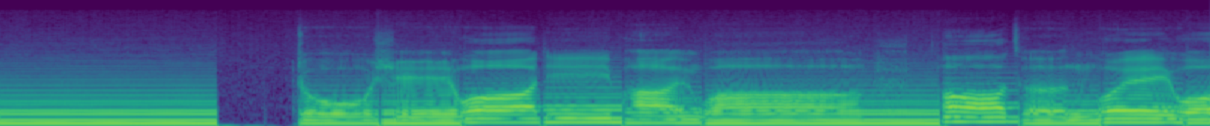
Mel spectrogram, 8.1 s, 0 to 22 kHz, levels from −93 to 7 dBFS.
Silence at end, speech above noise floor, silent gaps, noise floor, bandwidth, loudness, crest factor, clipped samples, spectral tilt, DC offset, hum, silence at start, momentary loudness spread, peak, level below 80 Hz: 0 s; 33 dB; none; -46 dBFS; 4.5 kHz; -14 LUFS; 14 dB; under 0.1%; -9.5 dB/octave; under 0.1%; none; 0 s; 4 LU; 0 dBFS; -42 dBFS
